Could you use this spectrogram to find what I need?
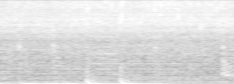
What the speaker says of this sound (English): my chicken is air frying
